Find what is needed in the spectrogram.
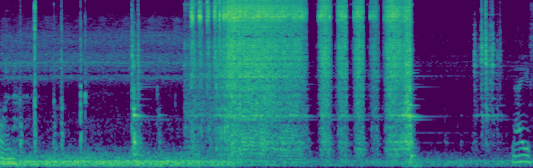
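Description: Hand ratchet tightening a sway bar link nut: scattered clicks, then a fast run of ratchet clicking about three seconds in, followed by about six separate shorter strokes. After a short pause a few more clicks come near the end.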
